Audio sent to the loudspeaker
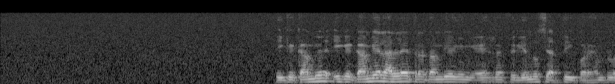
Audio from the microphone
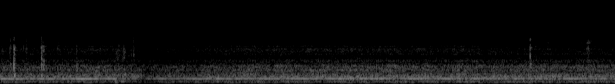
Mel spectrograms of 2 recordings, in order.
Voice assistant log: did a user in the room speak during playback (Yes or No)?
No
